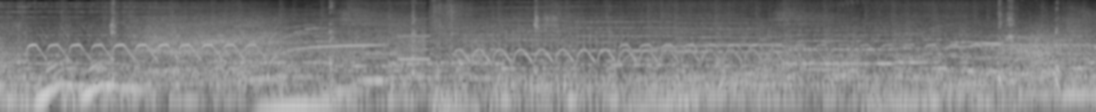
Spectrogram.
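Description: Animated rescue-vehicle sirens yelping in fast rising-and-falling wails, about three a second, in two runs with a single upward siren sweep between them, over background music. A low rumble is heard around four to six seconds in.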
